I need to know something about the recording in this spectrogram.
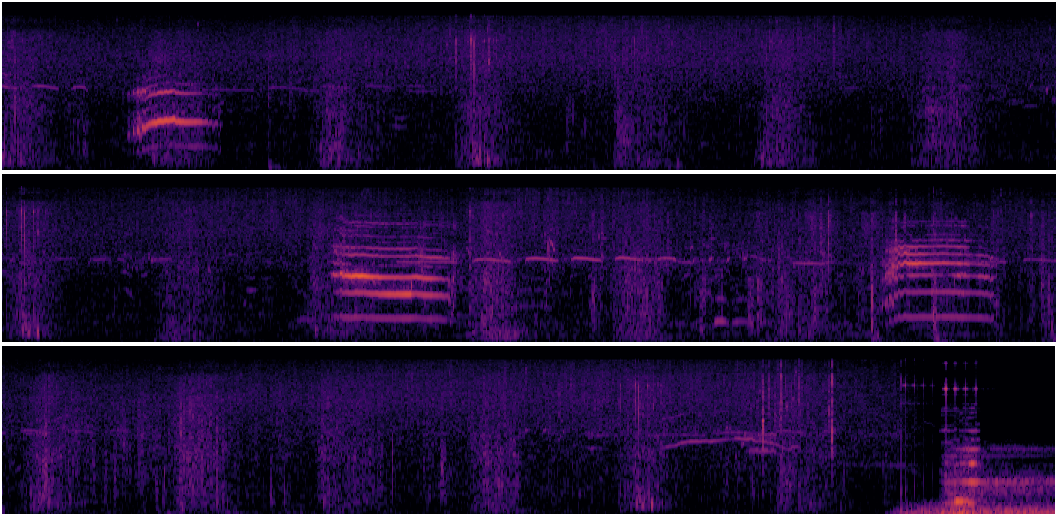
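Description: Footsteps crunch steadily on sand.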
